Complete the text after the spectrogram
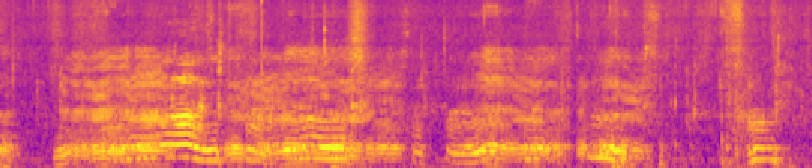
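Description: Dachshunds make throaty, wavering growls and grumbling vocal noises during play.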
